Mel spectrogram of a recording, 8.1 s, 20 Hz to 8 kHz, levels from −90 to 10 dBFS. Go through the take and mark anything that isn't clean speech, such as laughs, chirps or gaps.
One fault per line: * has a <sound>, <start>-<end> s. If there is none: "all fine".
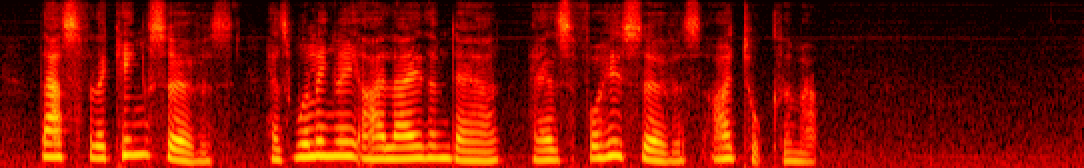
all fine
